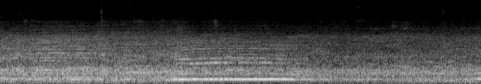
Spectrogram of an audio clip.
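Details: At a livestock market in Qorasuv, Andijan region, a Simmental bull being sold gives one low, even moo held just over a second, amid a steady murmur of voices and crowd noise.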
